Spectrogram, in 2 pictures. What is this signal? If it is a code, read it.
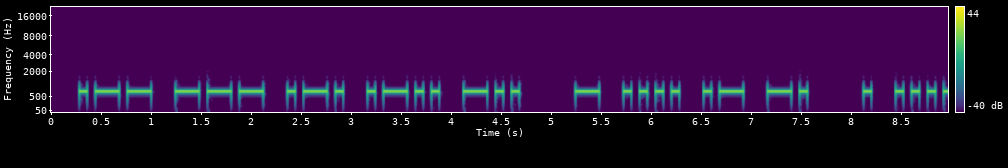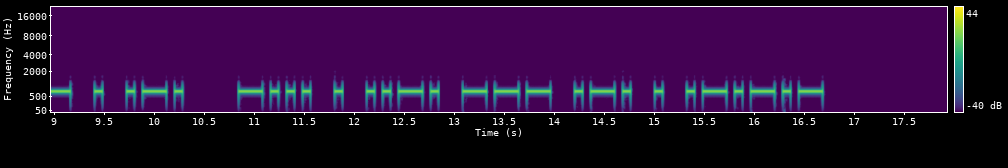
Morse code, heard as a keyed tone, about 15 wpm, 700 Hz. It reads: WORLD THAN EVER BEFORE.
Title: Sentences from Top 1000 Words - Review Part 3 - 15wpm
